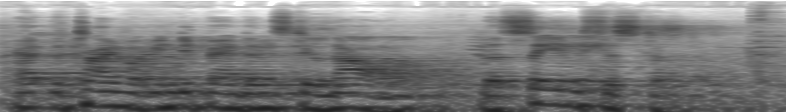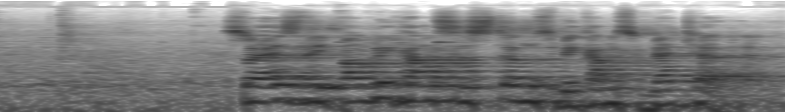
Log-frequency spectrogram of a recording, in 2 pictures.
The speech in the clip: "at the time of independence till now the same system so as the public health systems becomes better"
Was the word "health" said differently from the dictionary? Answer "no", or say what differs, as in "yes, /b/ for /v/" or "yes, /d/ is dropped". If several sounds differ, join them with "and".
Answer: yes, /f/ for /θ/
